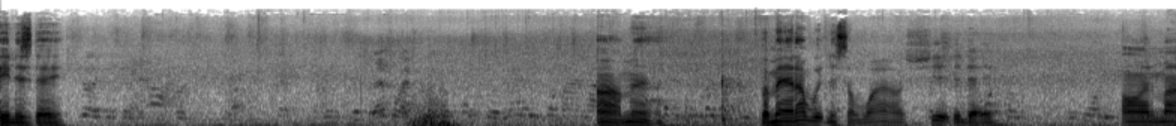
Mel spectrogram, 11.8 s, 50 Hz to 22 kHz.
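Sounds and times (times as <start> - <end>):
speech: 0.0 - 0.7, 6.0 - 6.7, 7.6 - 10.2, 11.2 - 11.7
steady rain hissing and pattering: 0.0 - 11.7
brief low rumbling swell: 3.8 - 5.1.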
